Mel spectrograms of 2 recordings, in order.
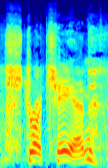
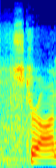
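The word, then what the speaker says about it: Strachan: so if you didn't know it was called strong you probably pronounced it struck Chan but the correct pronunciation is strong of course well anyway that concludes part 1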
